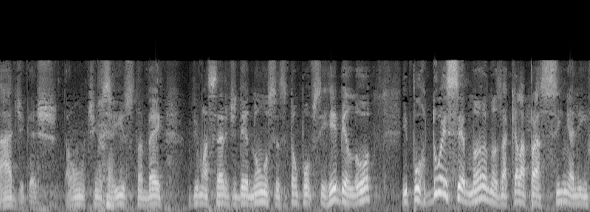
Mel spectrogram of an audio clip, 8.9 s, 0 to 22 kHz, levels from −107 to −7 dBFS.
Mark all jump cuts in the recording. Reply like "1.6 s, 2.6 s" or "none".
6.0 s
